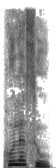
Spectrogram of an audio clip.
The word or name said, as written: ಹುಲಸು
